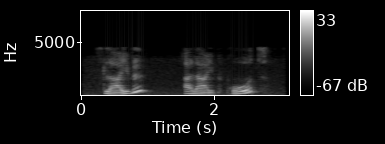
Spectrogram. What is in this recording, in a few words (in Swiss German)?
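"laiwel", Alsatian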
